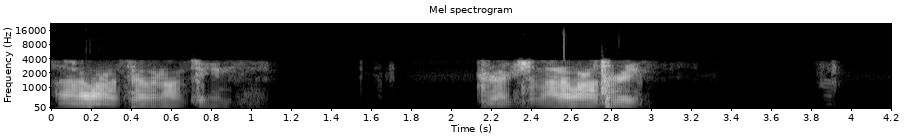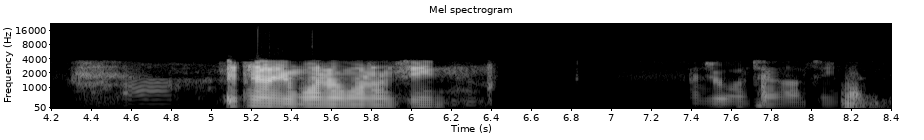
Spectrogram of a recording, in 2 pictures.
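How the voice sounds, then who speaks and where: A fire battalion chief acting as incident commander runs a fire scene over a narrow-band two-way radio, giving clipped commands in a very flat, low voice. His tone is clean and the recording dry, and his dispatch traffic is brisk and procedural.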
